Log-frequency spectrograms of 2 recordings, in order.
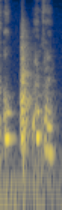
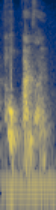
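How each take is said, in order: First: High, bright fake-fine chirp; fake cheerful "I'm fine". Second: "I'm fine" through a breathy laugh. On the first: Girls pretending all is well, forced high "I'm fine". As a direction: brush it off with a forced high smile. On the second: Retold or imitated. Girls pretending all is well, laughing it off. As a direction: laugh it out while insisting you're fine. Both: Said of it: "they be like".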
